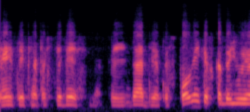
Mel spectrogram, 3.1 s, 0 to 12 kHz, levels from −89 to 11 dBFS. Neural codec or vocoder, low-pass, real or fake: none; 10.8 kHz; real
